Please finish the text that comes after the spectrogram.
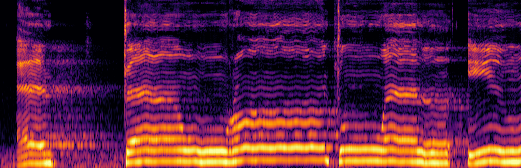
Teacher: Jadi pas waktu kita berdengung persiapan masuk ke huruf jim. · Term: ikhfa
